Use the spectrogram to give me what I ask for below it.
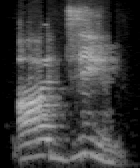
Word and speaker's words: один: Один, nicht Один, Один. Один ist ein Wikingergott.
